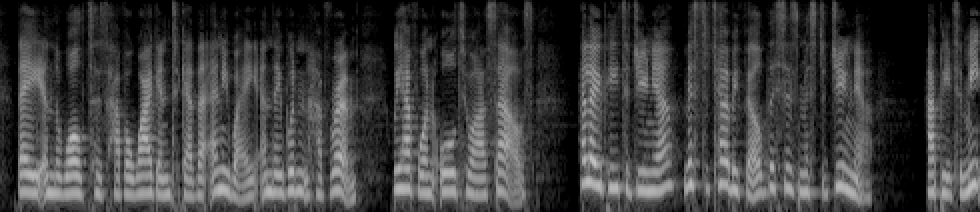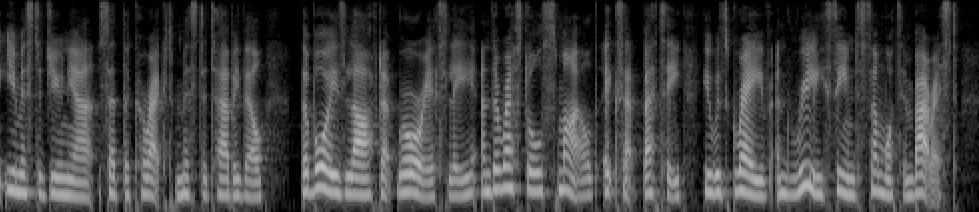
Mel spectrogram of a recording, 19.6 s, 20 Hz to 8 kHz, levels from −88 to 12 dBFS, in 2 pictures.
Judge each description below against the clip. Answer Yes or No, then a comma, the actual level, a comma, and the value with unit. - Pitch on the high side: Yes, high, 205 Hz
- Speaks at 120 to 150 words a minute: No, average, 180 wpm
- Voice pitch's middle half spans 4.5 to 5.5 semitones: No, average, 3.5 semitones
